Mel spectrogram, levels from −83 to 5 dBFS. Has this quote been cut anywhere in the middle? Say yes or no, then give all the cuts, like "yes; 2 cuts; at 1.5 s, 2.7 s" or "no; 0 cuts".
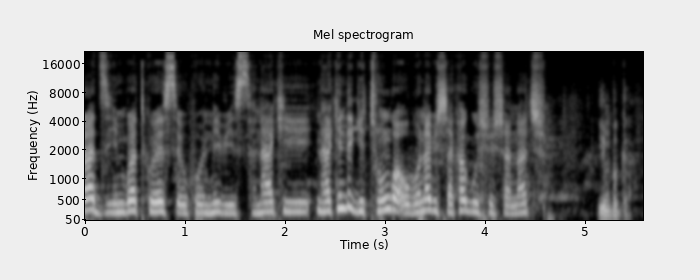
no; 0 cuts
